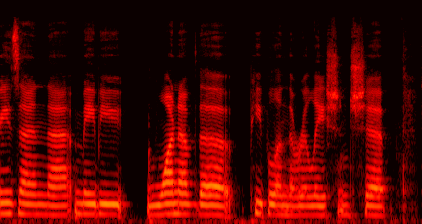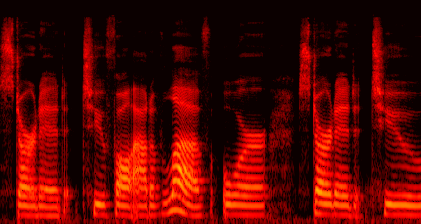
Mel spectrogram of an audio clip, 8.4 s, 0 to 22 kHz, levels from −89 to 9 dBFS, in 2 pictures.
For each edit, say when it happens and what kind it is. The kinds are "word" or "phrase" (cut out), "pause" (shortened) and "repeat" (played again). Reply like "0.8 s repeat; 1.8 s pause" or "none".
none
